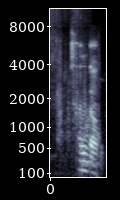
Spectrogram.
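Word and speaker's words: 장갑: ছাঙ্গাপ বানানো হচ্ছে জাঙ্গাপ, কিন্তু আমরা উচ্চারণ করবো ঝাঙ্গাপ।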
